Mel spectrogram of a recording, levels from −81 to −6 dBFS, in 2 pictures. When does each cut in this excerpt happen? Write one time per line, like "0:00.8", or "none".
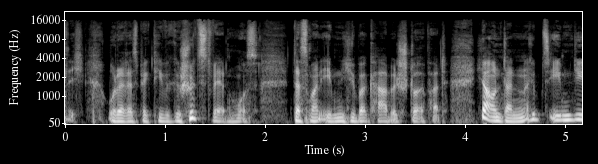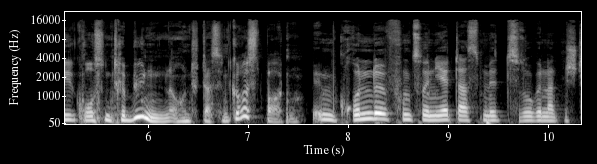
0:04.6
0:06.8
0:07.6

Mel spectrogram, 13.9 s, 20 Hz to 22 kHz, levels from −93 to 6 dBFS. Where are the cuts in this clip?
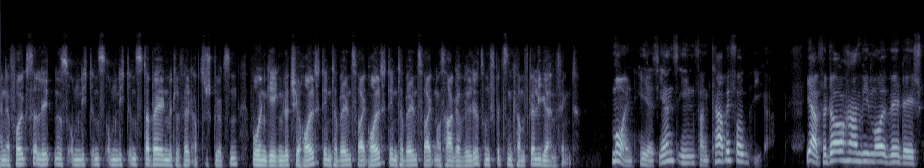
0:01.6
0:03.7
0:05.5
0:09.0
0:11.2

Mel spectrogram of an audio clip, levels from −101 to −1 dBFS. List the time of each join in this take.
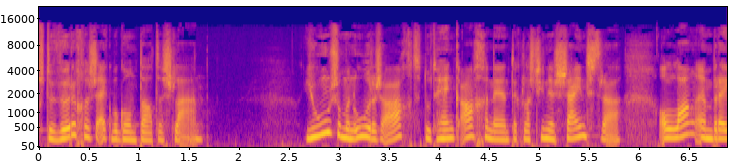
none

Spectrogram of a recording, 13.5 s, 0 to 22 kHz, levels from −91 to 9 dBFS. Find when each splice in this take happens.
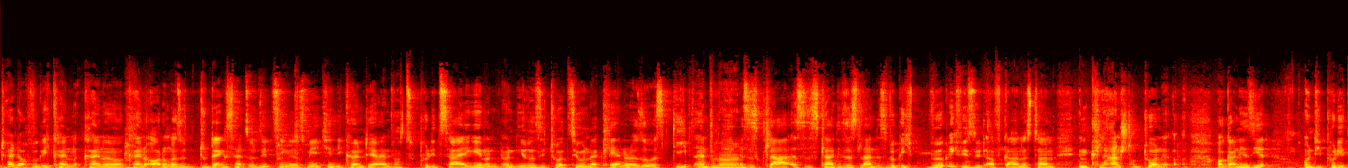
none

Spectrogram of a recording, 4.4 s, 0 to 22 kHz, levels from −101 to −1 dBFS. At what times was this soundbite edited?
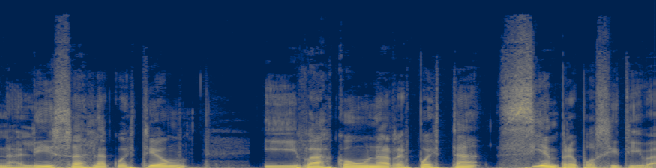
0:01.7

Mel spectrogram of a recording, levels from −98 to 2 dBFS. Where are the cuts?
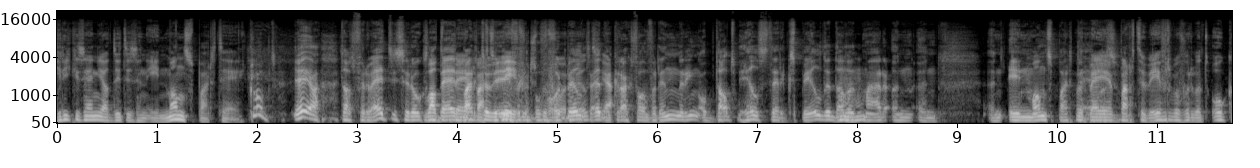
0:02.8
0:03.7
0:06.8

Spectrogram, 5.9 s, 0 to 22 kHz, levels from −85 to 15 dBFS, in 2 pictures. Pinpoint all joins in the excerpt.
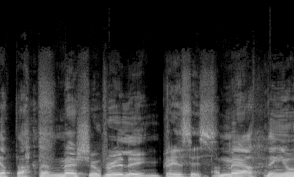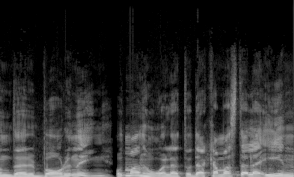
0:01.0
0:04.2

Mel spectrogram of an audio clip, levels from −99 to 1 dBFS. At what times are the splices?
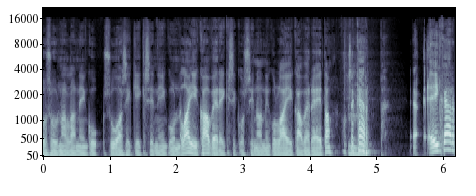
0:02.1

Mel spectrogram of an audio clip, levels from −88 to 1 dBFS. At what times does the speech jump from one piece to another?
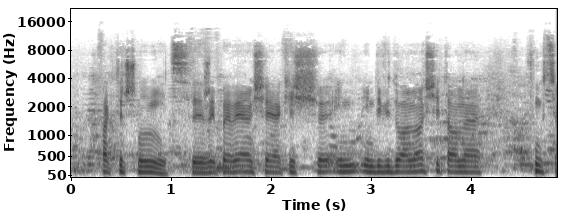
none

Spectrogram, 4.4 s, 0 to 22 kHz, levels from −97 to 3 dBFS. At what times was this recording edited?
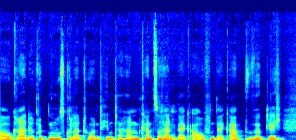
none

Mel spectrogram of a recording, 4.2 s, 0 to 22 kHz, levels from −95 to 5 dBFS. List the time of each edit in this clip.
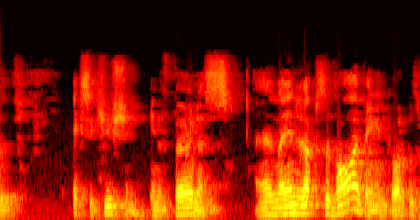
0:02.5

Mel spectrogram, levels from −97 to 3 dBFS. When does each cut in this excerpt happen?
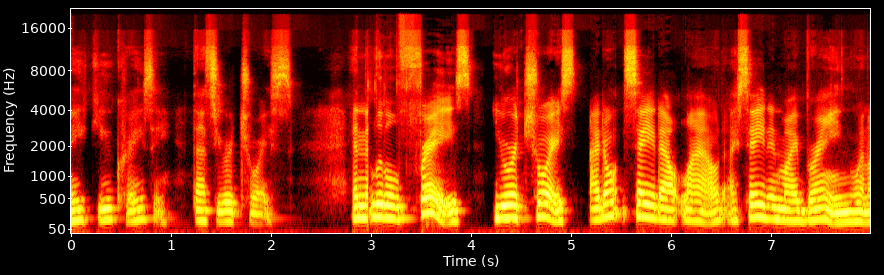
0:03.0
0:04.1

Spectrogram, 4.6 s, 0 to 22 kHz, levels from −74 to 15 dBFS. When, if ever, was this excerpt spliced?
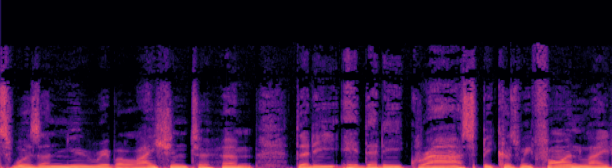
none

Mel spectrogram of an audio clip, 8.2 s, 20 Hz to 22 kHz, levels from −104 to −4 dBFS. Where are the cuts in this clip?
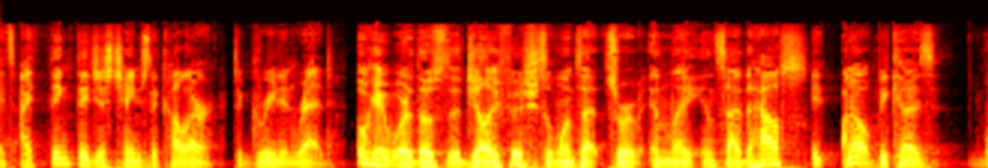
0:01.9
0:02.9
0:04.5
0:07.0

